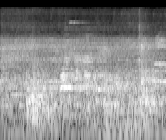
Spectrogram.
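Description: Bowling alley din: a steady rumble of bowling balls rolling down the lanes, with voices mixed in.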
